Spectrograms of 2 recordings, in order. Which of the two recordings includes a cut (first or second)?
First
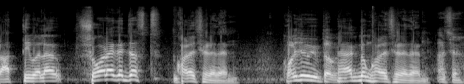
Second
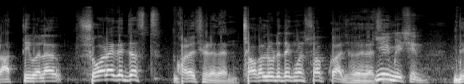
second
